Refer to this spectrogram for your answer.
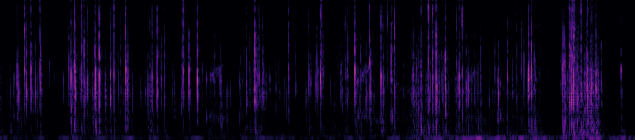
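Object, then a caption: Plastic packaging bag of candies. A medium printed plastic packaging bag of TNT sour lollipops, full of candies, lies flat on a bed sheet and is tapped and scratched with long red-painted nails and fingertips while the palm rests on it. Quick, dry crinkling clicks and scratchy bursts come in rapid clusters, bright and crisp with almost no low end and very short decay.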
